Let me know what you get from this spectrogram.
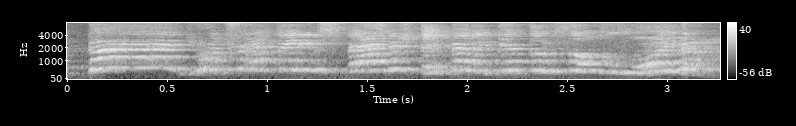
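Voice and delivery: high-pitched, rapid family jeering; mocking relatives. Family hears she's translating Spanish, high-pitched mocking cry. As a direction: imitate relatives crying out to Dad. Family reacting in retold phone call.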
